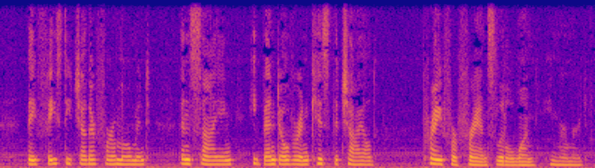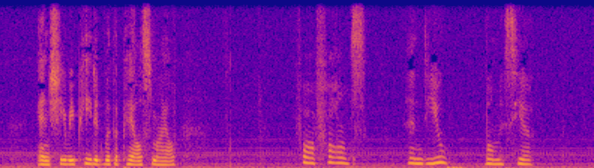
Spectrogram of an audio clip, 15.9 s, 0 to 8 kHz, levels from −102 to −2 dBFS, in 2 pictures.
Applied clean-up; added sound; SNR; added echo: none; none; none; none.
